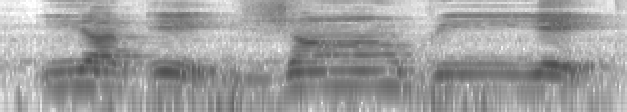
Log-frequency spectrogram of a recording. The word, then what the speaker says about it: Janvier: January in French form, Janvier. Jan sound A. So Jan, Jean. Viera, Janvier.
